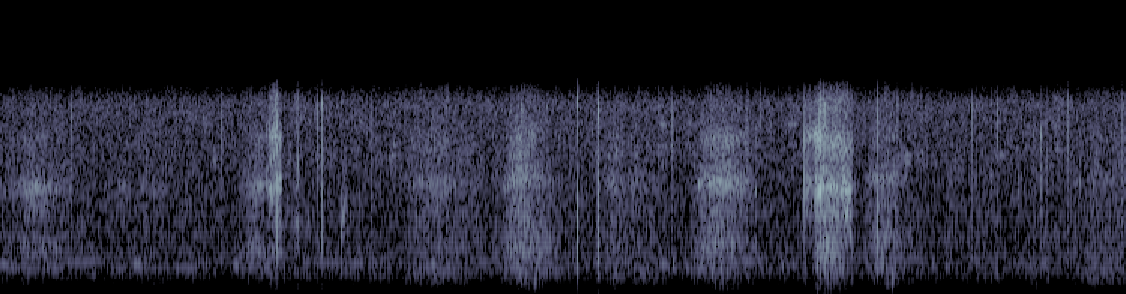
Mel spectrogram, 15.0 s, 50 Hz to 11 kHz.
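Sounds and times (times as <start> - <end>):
heavy sleeping breaths: 0.0 - 1.8, 3.1 - 4.0, 5.2 - 12.2, 14.2 - 15.0.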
